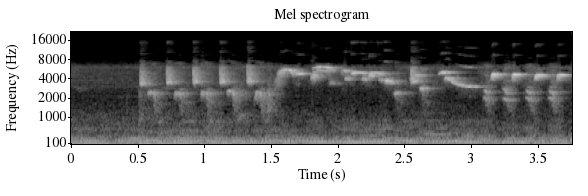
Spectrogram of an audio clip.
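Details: Canary singing a lively, varied phrase: five evenly spaced double-toned chirps, a tumbling run of high twittering notes, then quick repeated sharp chips at the end.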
